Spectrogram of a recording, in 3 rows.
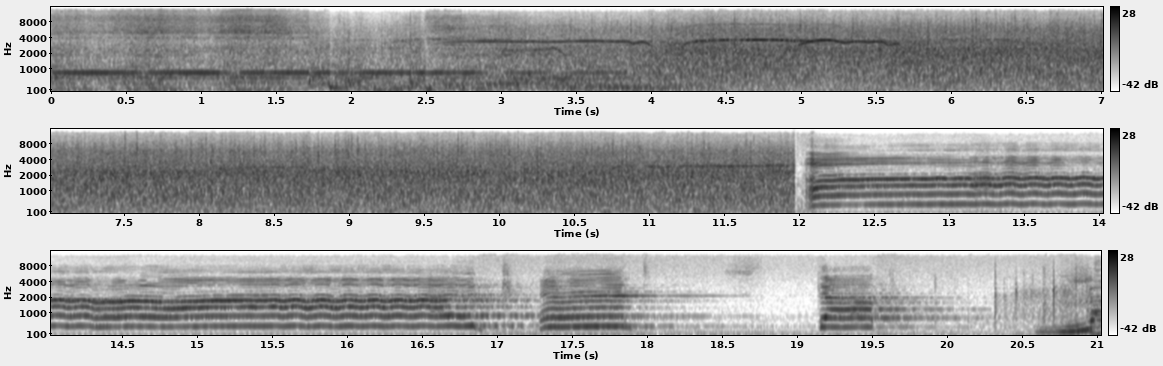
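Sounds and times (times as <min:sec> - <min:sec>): whistles from audience: 0:00.0 - 0:06.9, 0:07.7 - 0:09.2, 0:10.5 - 0:12.0
audience applauding: 0:02.1 - 0:12.0, 0:20.3 - 0:21.0.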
